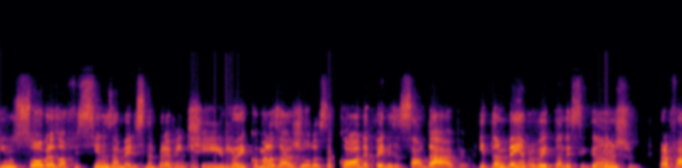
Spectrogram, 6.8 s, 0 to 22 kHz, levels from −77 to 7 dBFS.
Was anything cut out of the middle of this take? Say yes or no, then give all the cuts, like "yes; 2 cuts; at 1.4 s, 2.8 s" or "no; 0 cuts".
no; 0 cuts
